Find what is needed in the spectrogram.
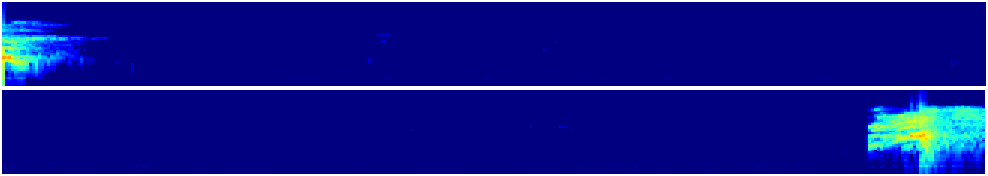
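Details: Series of loud sneezes with a little nose blow; a sharp, loud sneeze bursts out after silence, following the tail of another; sneezing.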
